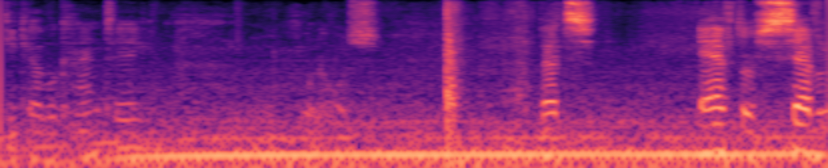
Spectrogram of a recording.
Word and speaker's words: DeCavalcante: Um, and that's after seven members of the Jersey family, let's try and pronounce his name again. Stick with me here. Decavalcante. Decavalcante.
